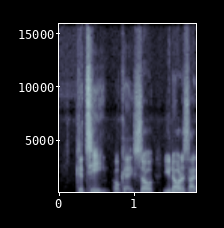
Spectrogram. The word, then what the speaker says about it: Khatib: something do me a favor Pro pronounce your pronounce your last name katib katib okay so you notice I didn't say it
